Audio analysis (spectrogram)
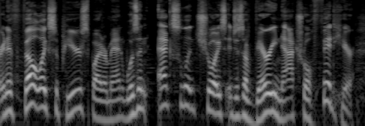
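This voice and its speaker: A man's fairly high voice with very wide pitch swings, on a very clean recording with a silent background. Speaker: gaming YouTuber. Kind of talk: game review. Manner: fast; animated.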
